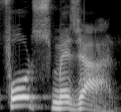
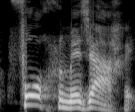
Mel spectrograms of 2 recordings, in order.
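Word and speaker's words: force majeure: দিয়েছে যেটাকে বলা হচ্ছে ফোর্স মেজার। ইংরেজিতে ফোর্স মেজার, কিন্তু আসলে এটা একটা ফ্রেঞ্চ শব্দ, তো ফ্রেঞ্চ উচ্চারণ করাটা বড্ড কঠিন। আমি দেখলাম সবচেয়ে কাছাকাছি বোধহয় ফোর্স মেজার এই টাইপের কিছু একটা উচ্চারণ হবে।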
